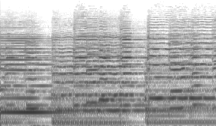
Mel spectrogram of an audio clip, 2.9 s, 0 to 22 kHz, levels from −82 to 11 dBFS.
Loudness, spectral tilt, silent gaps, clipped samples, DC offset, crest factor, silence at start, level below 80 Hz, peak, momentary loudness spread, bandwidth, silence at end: -15 LUFS; -1.5 dB/octave; none; under 0.1%; under 0.1%; 14 dB; 0 s; -44 dBFS; -2 dBFS; 4 LU; 16 kHz; 0 s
